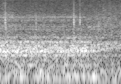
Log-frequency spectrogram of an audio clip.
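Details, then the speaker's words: Chinese Webasto-style hot-air heater newly installed in a van, running at low power with no error code, blowing warm air: soft steady fan hum with an even low burner rumble, no ticking or rattles. Normal running at low power. "Donc là, on va peut-être entendre le bruit de la ventilation. Donc là ça souffle de l'air chaud, tranquille."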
